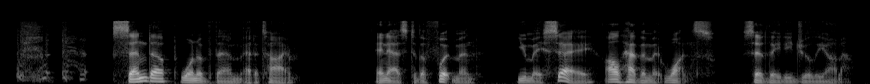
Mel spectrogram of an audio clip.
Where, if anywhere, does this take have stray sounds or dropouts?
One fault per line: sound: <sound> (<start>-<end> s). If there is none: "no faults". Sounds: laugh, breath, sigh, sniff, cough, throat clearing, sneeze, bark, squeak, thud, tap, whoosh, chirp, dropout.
sound: cough (0.2-0.9 s)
